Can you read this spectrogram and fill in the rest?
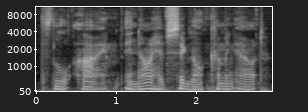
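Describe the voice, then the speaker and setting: A man with a lowish, dark and mellow voice walks through a music production tutorial. He explains methodically, one step after another, as an instructor does. The sound is close and very dry. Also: level tone, normal speed, dry recording. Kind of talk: software tutorial, talking through steps.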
